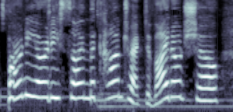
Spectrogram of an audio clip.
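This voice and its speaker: An actress playing an exhausted, anxious club dancer in a radio drama, fretful and protesting. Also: female voice, very high-pitched, expressive, fast, a bit bright, soft background music.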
